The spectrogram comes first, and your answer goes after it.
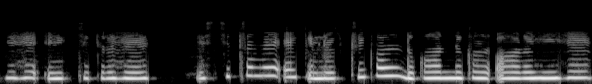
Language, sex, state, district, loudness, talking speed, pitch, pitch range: Hindi, female, Madhya Pradesh, Bhopal, -12 LUFS, 140 wpm, 285 Hz, 280-310 Hz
